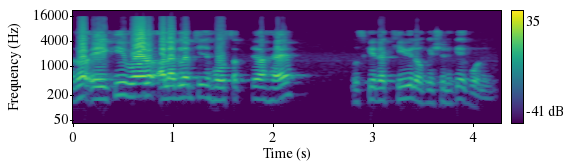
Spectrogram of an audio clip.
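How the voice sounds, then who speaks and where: A man's voice: a little high, normal speed, warm tone, muffled recording. A man teaching a classroom grammar lesson, patiently asking questions, repeating points and checking that his students follow. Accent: Hindi.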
